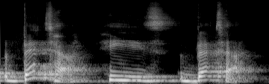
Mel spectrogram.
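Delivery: slow British accent, t in better fully sounded. Showing learners the British way of saying a phrase: British accent. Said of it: "That is the British English".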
